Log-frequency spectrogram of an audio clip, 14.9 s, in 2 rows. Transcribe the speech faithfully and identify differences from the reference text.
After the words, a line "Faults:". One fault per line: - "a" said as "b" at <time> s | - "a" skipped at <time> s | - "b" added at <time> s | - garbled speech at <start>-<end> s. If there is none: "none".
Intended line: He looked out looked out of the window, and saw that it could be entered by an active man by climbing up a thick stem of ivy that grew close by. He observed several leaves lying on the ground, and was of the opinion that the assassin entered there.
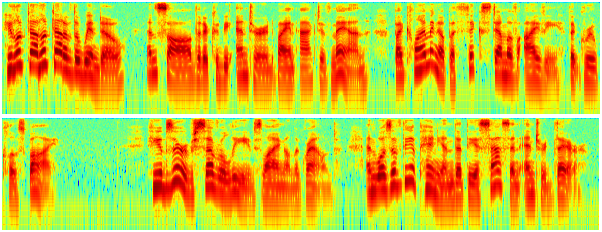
He looked out looked out of the window, and saw that it could be entered by an active man by climbing up a thick stem of ivy that grew close by. He observed several leaves lying on the ground, and was of the opinion that the assassin entered there.
Faults:
none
